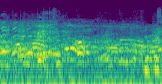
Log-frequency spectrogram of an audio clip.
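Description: Several men talking and calling out over one another, overlapping voices of spectators around a boxing ring.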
